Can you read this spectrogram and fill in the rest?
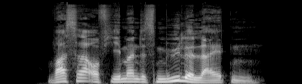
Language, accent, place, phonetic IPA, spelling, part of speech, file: German, Germany, Berlin, [ˈvasɐ ʔaʊ̯f ˌjeːmandəs ˈmyːlə ˌlaɪ̯tn̩], Wasser auf jemandes Mühle leiten, phrase, De-Wasser auf jemandes Mühle leiten.ogg
- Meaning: to act to someone’s advantage, to strengthen someone’s argument or position; to be grist for the mill (but not equivalent in all contexts)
